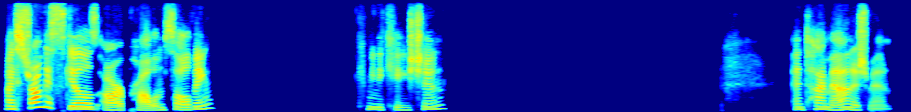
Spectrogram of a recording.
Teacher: Because I'm listing something, the intonation goes up at the end of each like list, thought group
